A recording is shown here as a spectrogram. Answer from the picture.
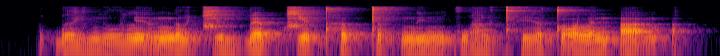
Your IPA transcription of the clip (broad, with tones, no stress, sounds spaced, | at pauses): ɓ ə̤˨˩ j n ṳ˨˩ l ḭ˧˨ ə̯ ŋ ə˧˩ w t͡ɕ ɨ̤˨˩ j ɓ ɛ˦˥ p̚ t͡ɕ e˧ t̪ʰ ə˦˥ p̚ t̪ ə˨˩ p̚ n i˧˩ ŋ k w a̤˨˩ w t̪ʰ i˧˩ ə̯ t̪ ɔ̰˧˥ l ə˨˦ n ʔ a̰˧˨ ŋ ʔ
